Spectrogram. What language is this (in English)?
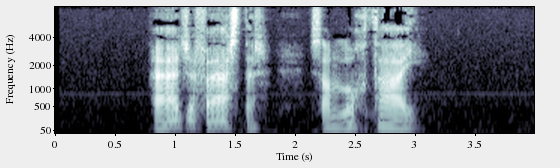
Manx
